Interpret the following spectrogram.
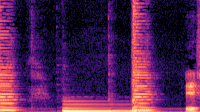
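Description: Steel-string acoustic guitar being fingerpicked. A short percussive click at the start, then a low bass note plucked about half a second in and left ringing, cut across by a sharp hit on muted strings just before it fades.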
